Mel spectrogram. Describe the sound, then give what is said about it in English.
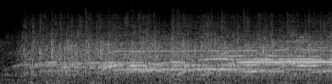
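Canned audience applause swells in quickly and holds steady, a dense wash of clapping with faint cheering whistles layered through it, loud and sustained without any talking. “I know none of you are real, but that doesn't make that sweet, sweet applause feel any less enjoyable.”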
